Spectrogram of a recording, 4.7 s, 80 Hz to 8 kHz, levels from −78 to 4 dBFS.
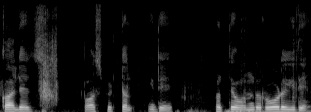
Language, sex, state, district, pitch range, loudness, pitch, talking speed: Kannada, male, Karnataka, Raichur, 135-150 Hz, -24 LUFS, 145 Hz, 115 wpm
